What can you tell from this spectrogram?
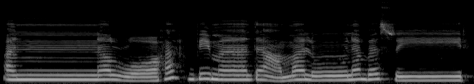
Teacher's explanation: اللہ کے نام سے پہلے زبر آ گئی ہے تو اللہ کا نام بھی یہاں پر موٹا ادا کیا جائے گا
